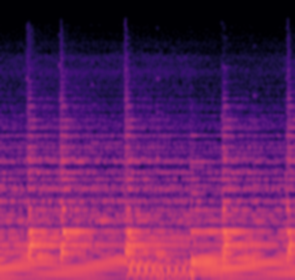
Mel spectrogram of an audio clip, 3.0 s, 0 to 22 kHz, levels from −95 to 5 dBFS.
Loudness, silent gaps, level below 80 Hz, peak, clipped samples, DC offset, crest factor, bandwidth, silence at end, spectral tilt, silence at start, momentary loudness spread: -29 LUFS; none; -42 dBFS; -12 dBFS; under 0.1%; 0.1%; 16 dB; 15.5 kHz; 0 s; -6.5 dB/octave; 0 s; 4 LU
